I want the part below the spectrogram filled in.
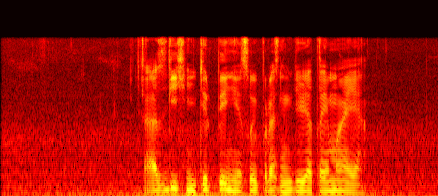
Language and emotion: Russian, neutral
